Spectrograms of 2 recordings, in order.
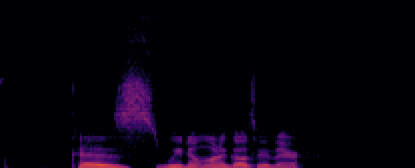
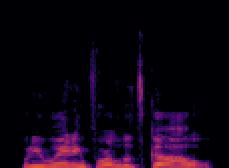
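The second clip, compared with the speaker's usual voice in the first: high, eager cheer; excited; 11 semitones higher than usual. Pretend. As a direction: call out like a peppy sidekick. Cheerful game voice imitation.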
